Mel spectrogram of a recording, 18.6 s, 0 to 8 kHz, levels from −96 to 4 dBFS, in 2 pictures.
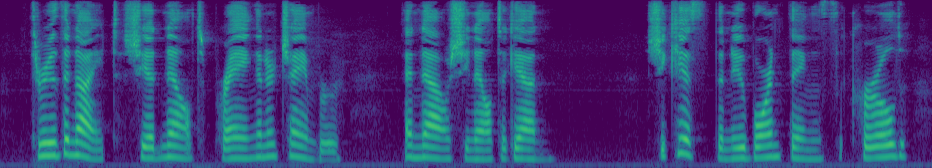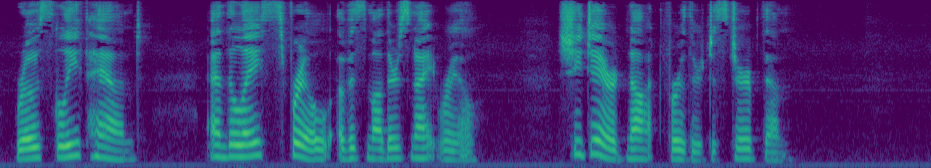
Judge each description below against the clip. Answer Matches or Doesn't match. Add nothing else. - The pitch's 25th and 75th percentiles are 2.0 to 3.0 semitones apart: Doesn't match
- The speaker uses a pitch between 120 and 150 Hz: Doesn't match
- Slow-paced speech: Matches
